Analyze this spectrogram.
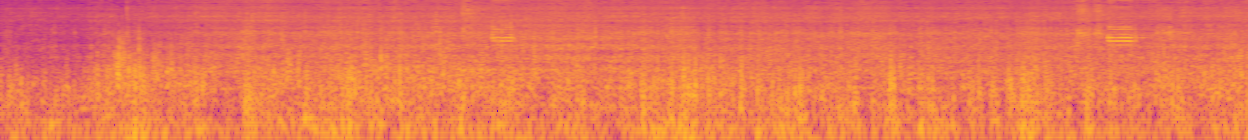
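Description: Diesel engine of an excavator running under working load, with wind rumbling on the microphone. Two short high squeaks, about five and eleven seconds in.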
